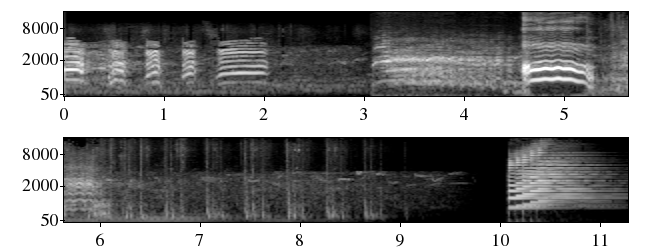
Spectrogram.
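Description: A frightened horse from a princess story gives one loud, close whinny after a run of clip-clopping hoofbeats. Busier rustling follows, then a second rising neigh near the end.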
